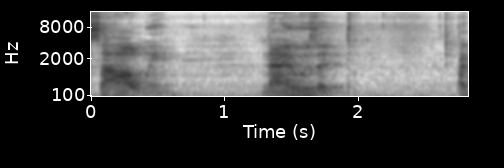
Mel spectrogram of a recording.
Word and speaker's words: Samhain: before it was called Halloween it was called sawin It's pronounced it's it's pronounced when you look at it it looked like it's spelled a different way or it said a different way but it's really pronounced SN now it was a a day that people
